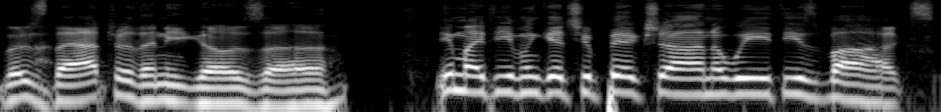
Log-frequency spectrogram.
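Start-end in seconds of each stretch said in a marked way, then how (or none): 2.2-4.7 put-on Jamaican accent, pitched high. Quoting a favorite line from a movie, Jamaican accent from Cool Runnings. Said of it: "one of the only accents I can do".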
